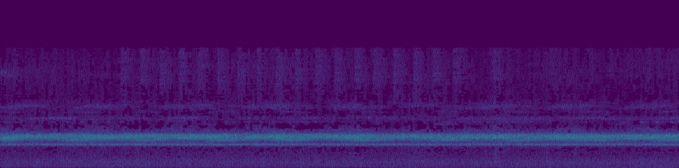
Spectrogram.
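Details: Crickets at night chirping loudly in a continuous, shrill, high trill. The fast pulses blur into an even drone, with no other clear sounds.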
